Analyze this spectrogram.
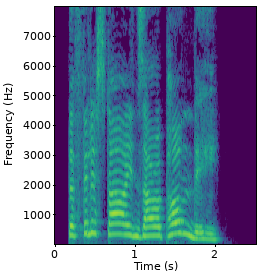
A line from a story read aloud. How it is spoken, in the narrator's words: she cried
